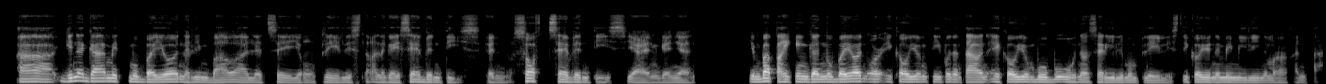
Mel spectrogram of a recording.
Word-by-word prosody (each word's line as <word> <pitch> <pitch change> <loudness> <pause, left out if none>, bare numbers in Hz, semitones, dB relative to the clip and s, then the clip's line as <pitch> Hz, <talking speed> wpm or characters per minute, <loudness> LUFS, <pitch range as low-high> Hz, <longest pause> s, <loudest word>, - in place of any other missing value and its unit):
Ah, 130 -2 0
ginagamit 145 -2 +3
mo 130 -3 +2
ba 110 - +4
yun, 120 +3 +3
halimbawa, 105 0 -4
let's 95 -2 -7
say 105 -2 -4
yung 95 -1 -9
playlist 105 -2 -7
nakalagay 105 -2 -5
70s 105 -1 -4
ganun, 95 -2 -9
soft 145 -2 +1
70s 105 -3 -2
yan, 95 -2 -4
ganiyan. 95 0 -6 0.5
Yun 125 +1 +3
ba, 145 - +9
pakikinggan 125 0 +4
mo 120 - +2
ba 120 - +6
yun 135 +1 +6
or 125 -1 0
ikaw 125 -2 +1
yung 120 0 +2
tipo 120 0 -3
ng 120 -3 -1
tao 110 0 +3
na 110 - -1
ikaw 115 -1 +3
yung 115 -2 +2
bubuo 115 0 +2
ng 105 -2 -3
sarili 105 -2 -1
mong 100 -3 -5
playlist, 95 -2 -7
ikaw 115 -1 -2
yung 105 -1 +1
namimili 105 -1 -1
ng 100 - -5
mga 95 -1 -10
kanta? 90 -3 -17
110 Hz, 195 wpm, -23 LUFS, 100-120 Hz, 0.5 s, ba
